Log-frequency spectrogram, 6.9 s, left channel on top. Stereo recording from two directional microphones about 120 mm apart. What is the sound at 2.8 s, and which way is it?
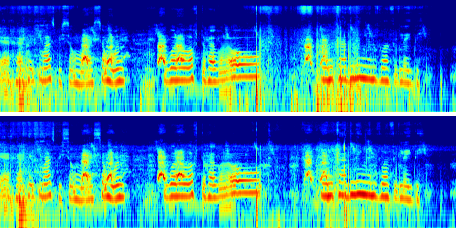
Speech, 20° right (ahead or behind).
